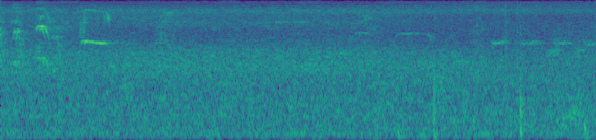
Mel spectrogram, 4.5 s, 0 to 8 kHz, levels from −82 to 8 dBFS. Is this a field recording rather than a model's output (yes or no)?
yes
